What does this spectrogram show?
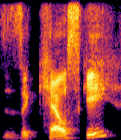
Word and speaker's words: Zaichkowsky: Zaichkowsky. Is that how you have? That's how you pronounce it.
